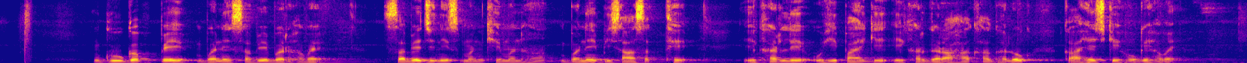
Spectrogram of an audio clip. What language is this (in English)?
Chhattisgarhi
